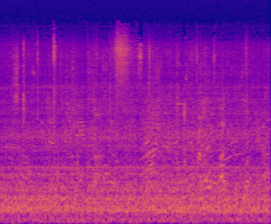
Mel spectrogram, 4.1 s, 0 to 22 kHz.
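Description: Steady low rumble of a Boeing 737's cabin as the jet taxis after landing, with passengers talking faintly underneath.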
